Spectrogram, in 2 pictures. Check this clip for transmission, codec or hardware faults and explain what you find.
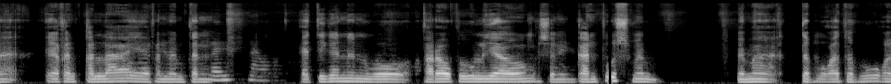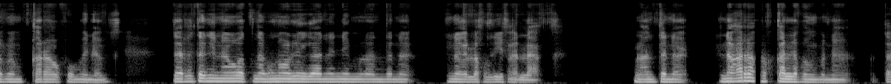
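The clip has a codec transmission fault: AAC frame loss with muting, in two places. At 6.08–6.13 s, just after "gia ong xisang gan", about 43 ms of the speech drops out, which fits one lost frame. At 16.44–16.54 s a longer hole of about 85 ms points to two consecutive frames. The decoder zeroed the missing spectra, and the overlapping transform windows fade the sound down and back up, so the single lost frame is a brief dip and the two-frame run a soft-edged hole.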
